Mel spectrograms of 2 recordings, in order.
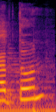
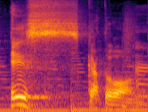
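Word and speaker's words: eschaton: ¿Acatón? Escatón, escatón.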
